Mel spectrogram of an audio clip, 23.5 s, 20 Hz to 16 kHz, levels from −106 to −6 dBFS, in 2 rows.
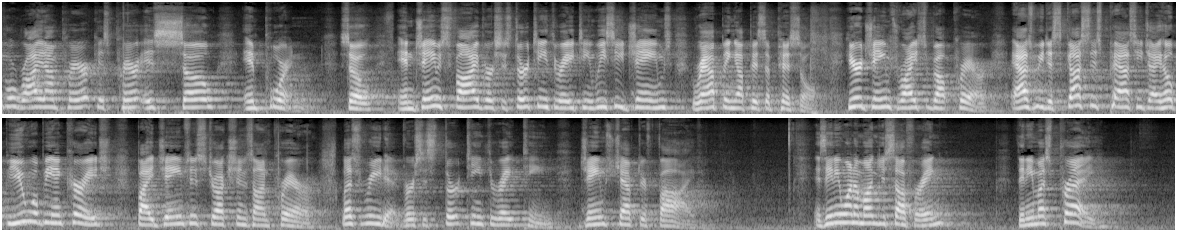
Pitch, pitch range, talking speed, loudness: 235 Hz, 205-255 Hz, 160 wpm, -21 LUFS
